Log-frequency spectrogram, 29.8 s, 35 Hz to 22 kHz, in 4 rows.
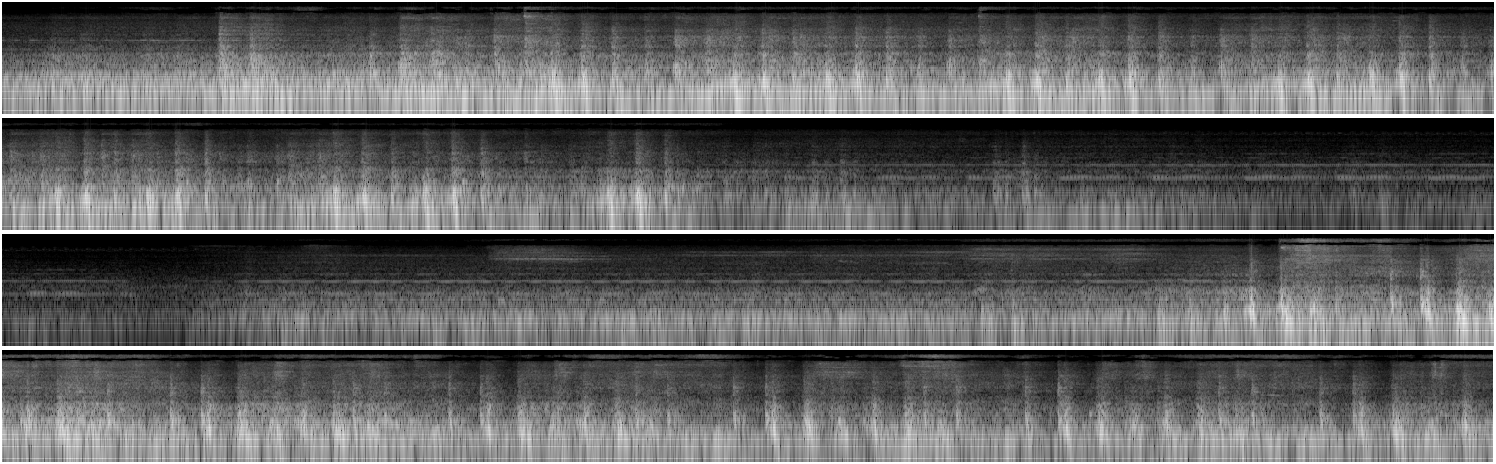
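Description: Meitetsu electric trains passing over the Biwajima junction, wheels clattering over the rail joints and points. The first train's noise dies away about 12 seconds in, a couple of steady tones sound in the lull, then a second train comes through loudly.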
